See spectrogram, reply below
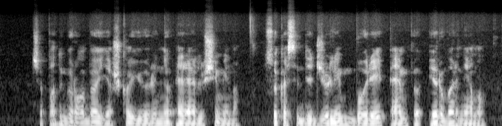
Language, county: Lithuanian, Šiauliai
